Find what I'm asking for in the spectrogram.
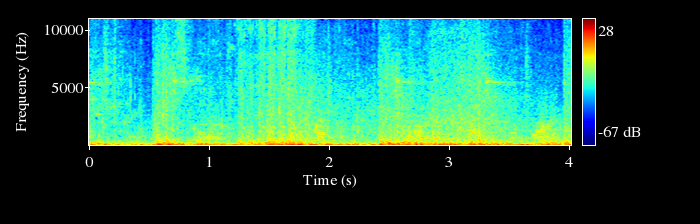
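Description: Rapid gunfire in Titanfall 2, a dense, unbroken roar of shots and explosions filling the whole stretch at high loudness, with talk from players over it.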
